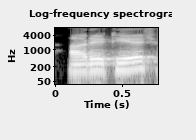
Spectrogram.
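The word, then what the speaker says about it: Rath: R-A-T-H or it's pronounced Rat.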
